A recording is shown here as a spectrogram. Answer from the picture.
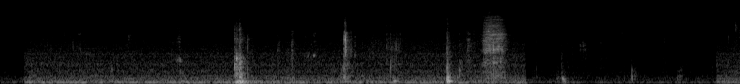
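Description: Close-up chewing of a raw cucumber slice: mouth noise with sharp crunches about a second apart over the first five seconds, then softer chewing near the end.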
